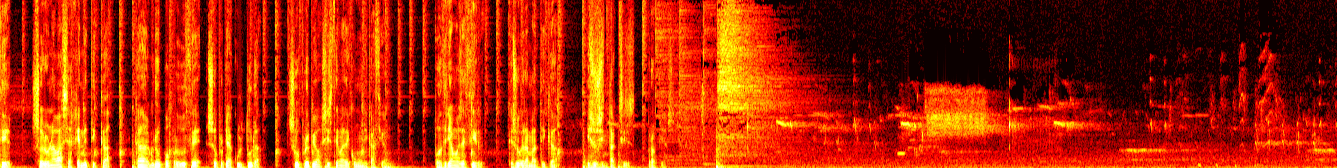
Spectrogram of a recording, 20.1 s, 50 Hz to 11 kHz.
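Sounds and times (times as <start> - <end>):
speech: 0.0 - 11.0
steady outdoor ambience: 0.0 - 20.0
many wild birds singing and calling in a dawn chorus: 6.2 - 20.0.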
